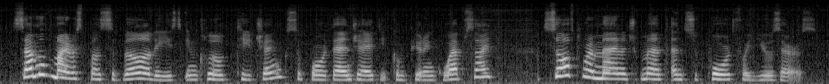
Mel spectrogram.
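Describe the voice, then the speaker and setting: A woman in her forties from Poland, a native Polish speaker, reading a prepared self-introduction for her portfolio in a measured, list-like way. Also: on the high side, creaky, slight background noise, low-quality recording. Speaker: graduate student presenting a portfolio.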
